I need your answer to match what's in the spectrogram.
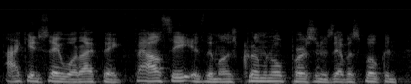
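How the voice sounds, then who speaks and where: A man's voice: mid-range voice, brisk, slight background noise. A man hosting a call-in talk radio show, blunt and outspoken in his opinions.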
